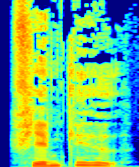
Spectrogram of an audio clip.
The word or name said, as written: fjendtlighed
